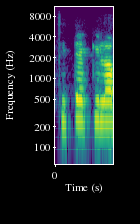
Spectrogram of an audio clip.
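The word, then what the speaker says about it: Psittacula: यहाँ पे P silent होता है, सिटेक्युला बोला जाता है इसको, PSITTA CULA, ठीक है।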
